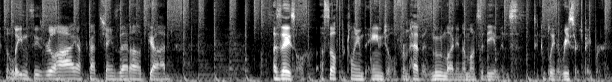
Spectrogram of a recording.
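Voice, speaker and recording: A man's voice: medium pitch, little pitch movement, a little fast, gravelly, over music. A man streaming a game live, chatting casually and reading out game text in a flustered, apologetic, self-deprecating way.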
